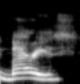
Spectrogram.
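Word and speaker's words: mares: interland wow how many mari's is that is that an american word only m-a-r-e-s no that's an italian word okay that means c spelled the same as a female horse but pronounced totally different yeah it is and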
